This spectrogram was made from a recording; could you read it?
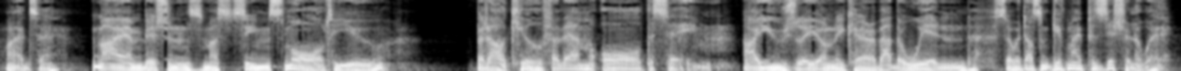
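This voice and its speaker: An actor playing a solemn, dry-witted male assassin in a video game, with measured, coldly menacing delivery. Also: sits low, warm tone, slightly rough, exaggerated voice. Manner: measured, deliberate, dryly sardonic delivery. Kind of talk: scripted game character voice lines.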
